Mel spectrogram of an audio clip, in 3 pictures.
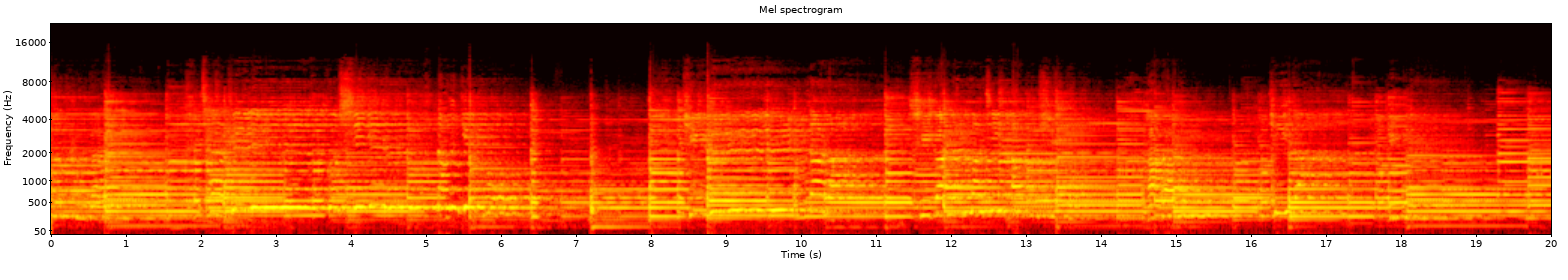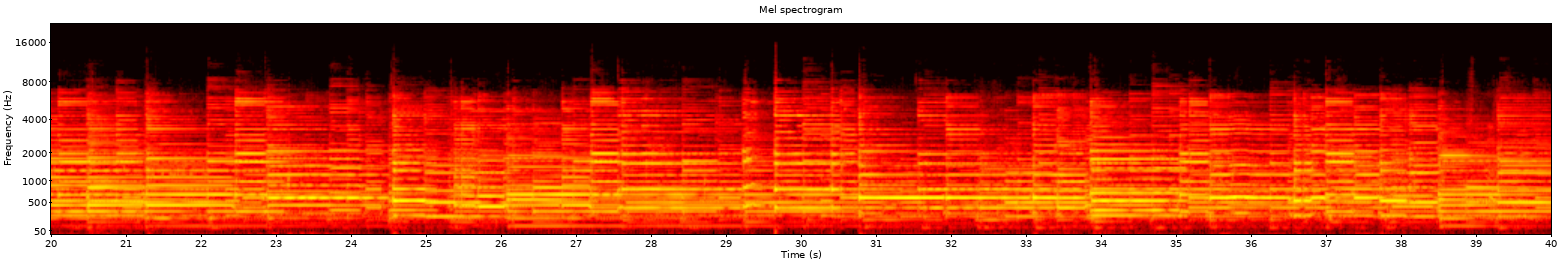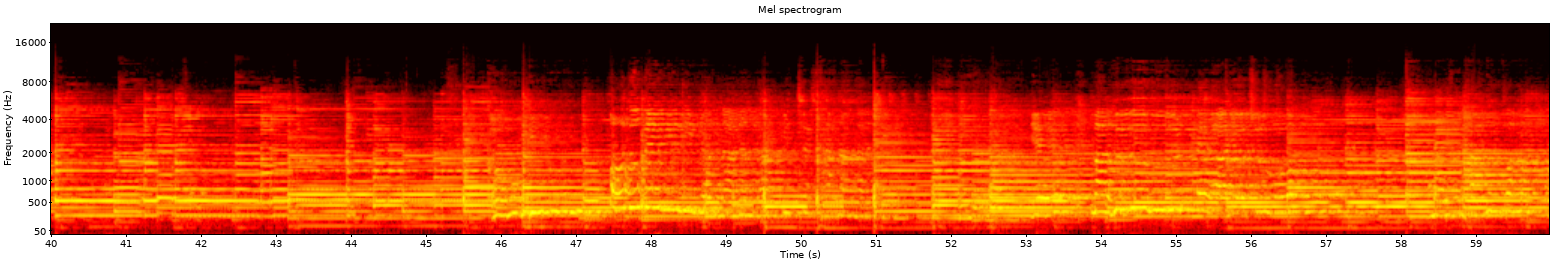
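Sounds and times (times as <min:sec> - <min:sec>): person singing: 0:00.0 - 0:07.3, 0:08.0 - 0:21.8, 0:30.2 - 0:59.9
fingerpicked acoustic guitars: 0:00.0 - 0:59.9.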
